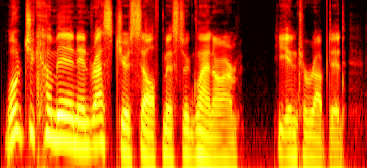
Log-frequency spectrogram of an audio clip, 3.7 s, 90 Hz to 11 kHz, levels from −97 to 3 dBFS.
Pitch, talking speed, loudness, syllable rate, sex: 145 Hz, 180 wpm, -17 LUFS, 5.1 syllables/s, male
